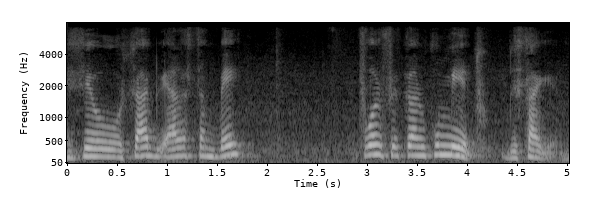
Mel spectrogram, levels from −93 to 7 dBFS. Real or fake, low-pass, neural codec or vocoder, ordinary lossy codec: real; 7.2 kHz; none; AAC, 32 kbps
